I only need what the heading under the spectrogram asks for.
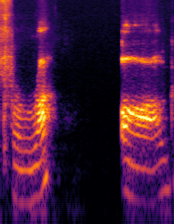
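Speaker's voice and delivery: slow, stretched syllable chunks fra and og; sounding out slowly. Shown as a demonstration. Teacher sounding out the chunks for the class, slow. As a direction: draw out each chunk before joining. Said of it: "slide that together".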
